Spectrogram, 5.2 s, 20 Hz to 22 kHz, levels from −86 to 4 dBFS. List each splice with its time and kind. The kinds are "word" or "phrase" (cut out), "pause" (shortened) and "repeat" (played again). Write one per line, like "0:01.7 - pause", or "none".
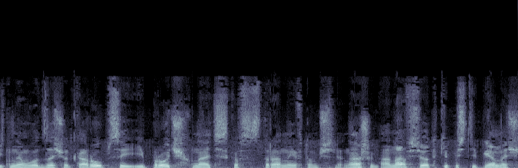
0:01.9 - word
0:03.8 - word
